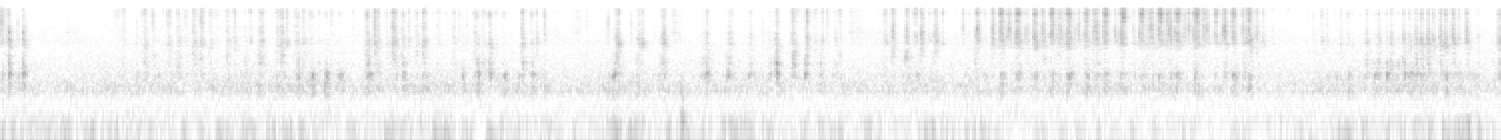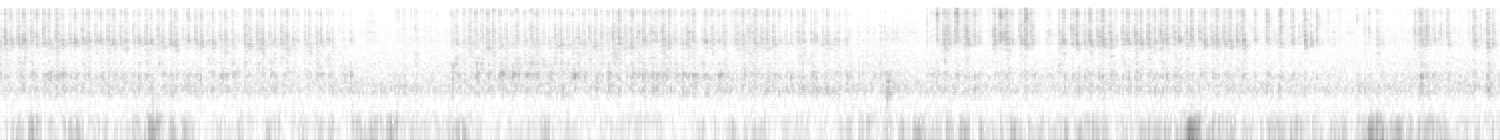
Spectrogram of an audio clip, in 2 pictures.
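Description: A wooden stylus scratches near the bottom edge of a flat black-coated scratch art card lying on a table. The result is quiet, bright, dry scratching in dense short strokes that rise and fall, loudest around five to six seconds and again near twelve to thirteen seconds, with almost no low end.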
